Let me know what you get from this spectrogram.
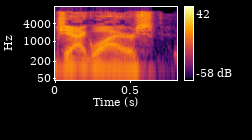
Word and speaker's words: jaguar: There are NFL announcers that refer to them as the Jaguars. – No, it's jaguar. – But the word you're saying is J-A-G-W-I-R-E. That's not how it's said at all.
